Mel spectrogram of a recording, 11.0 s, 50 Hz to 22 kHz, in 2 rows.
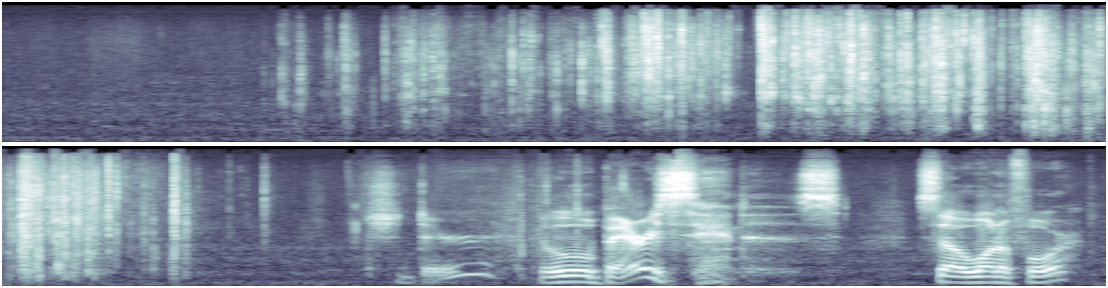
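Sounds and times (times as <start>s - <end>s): card pack wrapper crinkling: 1.3s - 6.9s.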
